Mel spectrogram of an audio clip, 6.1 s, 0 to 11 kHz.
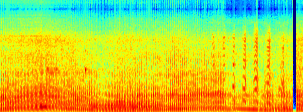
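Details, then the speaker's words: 1990 Nissan 240SX: uneven stumbling idle, idling high, with beats dropping out of the rhythm; misfire traced to a faulty set of injector wires/plugs. "it definitely missing it's not having it not happy"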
